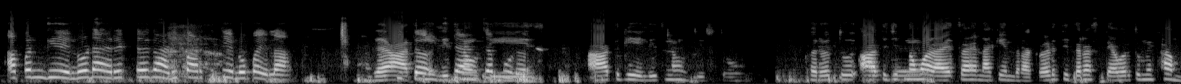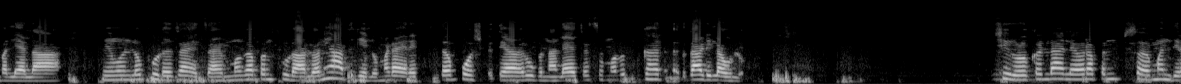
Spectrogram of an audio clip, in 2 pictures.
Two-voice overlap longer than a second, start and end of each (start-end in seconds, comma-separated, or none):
4.0-5.3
